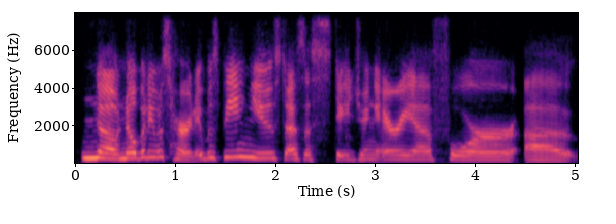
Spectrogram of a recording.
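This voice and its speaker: A woman's voice: on the high side, measured pace, fairly bright tone, dry recording, studio quality. A woman born in New York and raised in the Tampa area, co-hosting a casual baseball chat and explaining things with many "you know" and "like" fillers. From born in New York City, raised in the Tampa area. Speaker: podcast co-host.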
